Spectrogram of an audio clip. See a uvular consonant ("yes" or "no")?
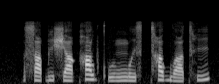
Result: yes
